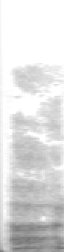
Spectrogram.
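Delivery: sharp, high intake of breath; horrified gasp. A narrator's reading. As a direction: gasp in sudden terror. Octopus creeping up behind friend.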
